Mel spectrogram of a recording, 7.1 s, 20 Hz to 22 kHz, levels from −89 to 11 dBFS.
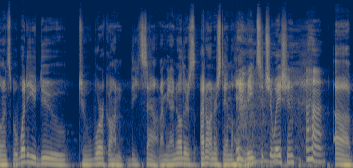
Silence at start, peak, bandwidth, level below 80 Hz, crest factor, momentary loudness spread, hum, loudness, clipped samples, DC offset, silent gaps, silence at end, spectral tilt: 0 s; -6 dBFS; 17 kHz; -58 dBFS; 20 dB; 9 LU; none; -26 LUFS; under 0.1%; under 0.1%; none; 0 s; -4 dB/octave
